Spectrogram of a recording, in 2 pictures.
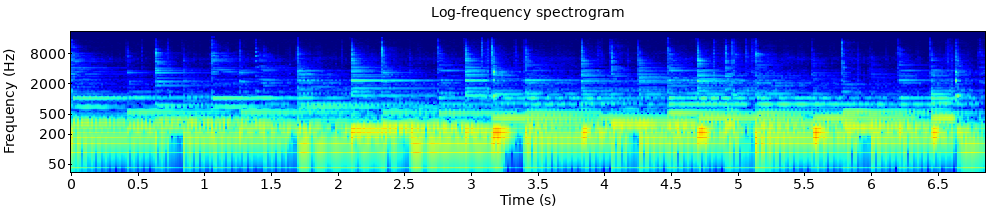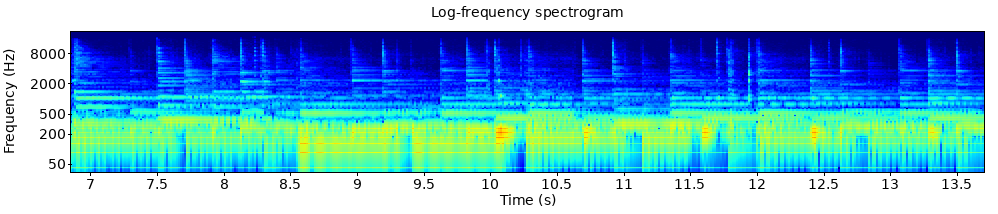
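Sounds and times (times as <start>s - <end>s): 
nylon guitar loop: 0.0s - 13.6s.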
